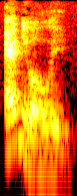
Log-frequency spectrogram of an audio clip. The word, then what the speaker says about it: annually: năm ở đây là annually. Say it again. Annually. Từ này trọng âm rơi vào âm tiết đầu tiên nhé.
